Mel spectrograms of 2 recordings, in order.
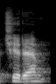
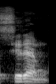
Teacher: В западном диалекте вместо согласного с часто употребляется ч.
